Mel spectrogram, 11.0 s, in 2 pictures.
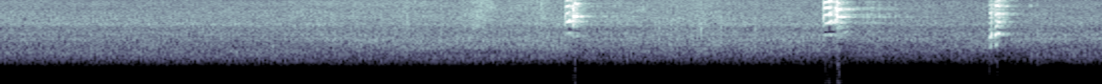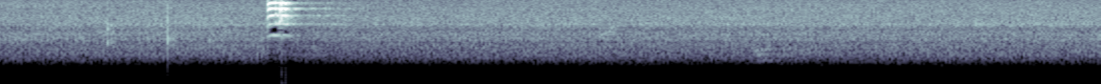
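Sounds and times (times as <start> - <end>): steady hiss: 0.0 - 11.0
sharp bird calls: 2.8 - 3.1, 6.8 - 7.2.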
